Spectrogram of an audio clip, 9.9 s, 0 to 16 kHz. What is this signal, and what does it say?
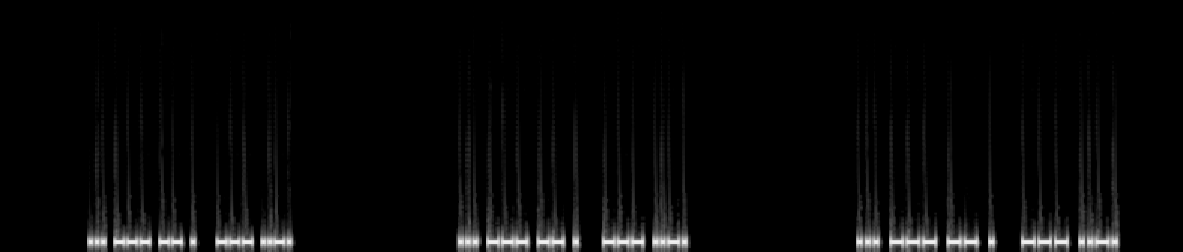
Morse code, heard as a keyed tone, about 35 wpm, 700 Hz. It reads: SOME OF SOME OF SOME OF
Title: Speed-Racing - Sets of 2 Words 30wpm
